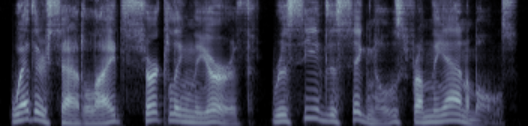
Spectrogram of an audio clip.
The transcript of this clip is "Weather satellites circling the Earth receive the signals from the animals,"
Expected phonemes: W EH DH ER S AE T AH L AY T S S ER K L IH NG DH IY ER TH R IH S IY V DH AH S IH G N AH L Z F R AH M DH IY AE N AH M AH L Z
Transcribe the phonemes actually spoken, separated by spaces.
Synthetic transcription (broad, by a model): W EH DH ER S AE T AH L AY T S S ER K L IH NG DH IY ER TH R IH S IY V DH AH S IH G N AH L Z F R AH M DH IY AE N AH M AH L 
